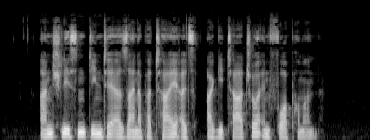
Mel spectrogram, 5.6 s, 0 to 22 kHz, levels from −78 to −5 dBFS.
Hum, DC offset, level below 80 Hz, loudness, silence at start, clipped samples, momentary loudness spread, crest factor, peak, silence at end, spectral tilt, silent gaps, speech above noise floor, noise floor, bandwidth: none; under 0.1%; -48 dBFS; -18 LUFS; 0.6 s; under 0.1%; 9 LU; 18 dB; -2 dBFS; 0.8 s; -4 dB/octave; none; 47 dB; -65 dBFS; 14 kHz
